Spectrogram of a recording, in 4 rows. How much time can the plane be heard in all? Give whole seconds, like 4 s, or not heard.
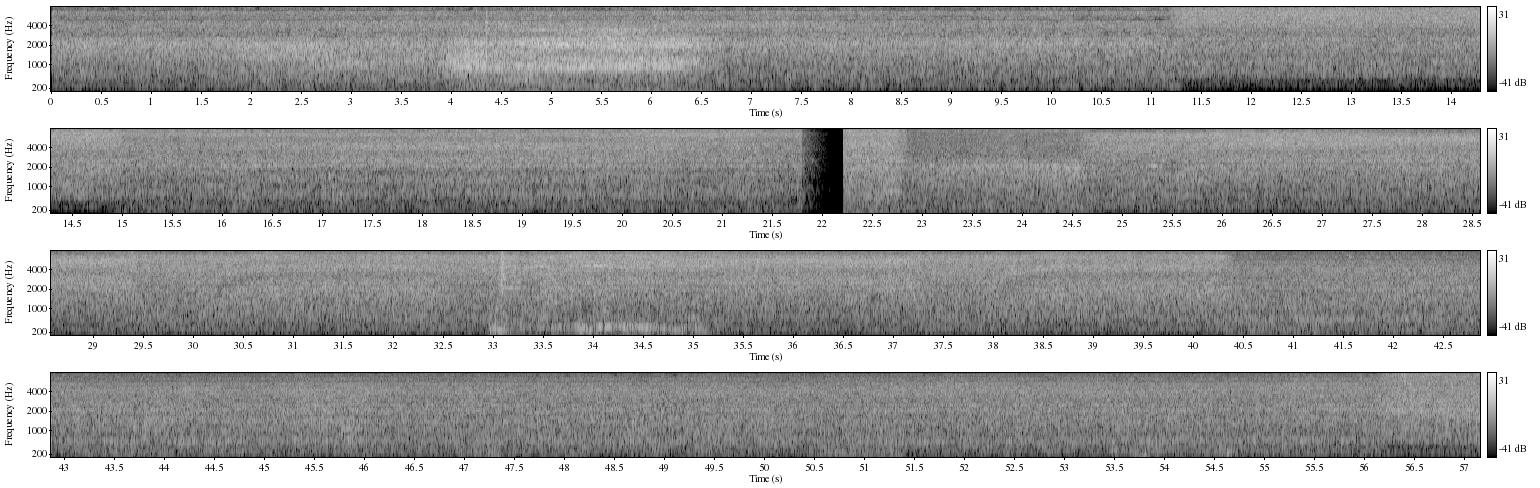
5 s.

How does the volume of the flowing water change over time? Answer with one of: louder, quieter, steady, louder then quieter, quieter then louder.
steady.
